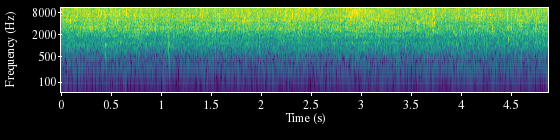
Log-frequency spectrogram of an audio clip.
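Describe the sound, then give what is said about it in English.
Chicken browning in a pan gives a steady, bright sizzle of frying, an even crackling hiss that barely changes level from start to finish, with no voices. “until you see that the chicken is a little bit browned, just like so.”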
